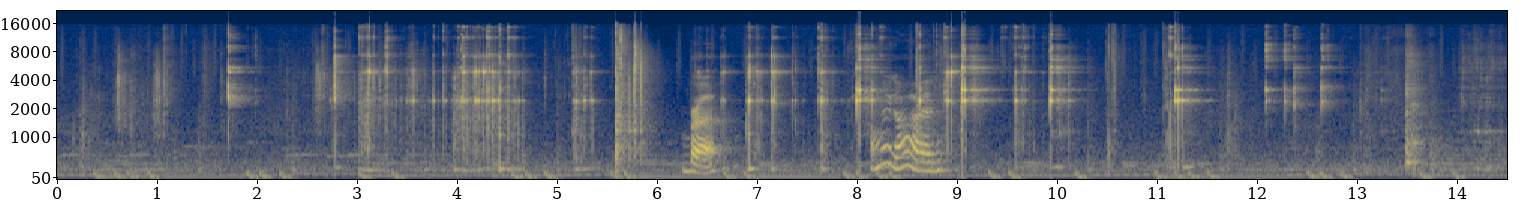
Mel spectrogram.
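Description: Ice cubes clink and rattle into a plastic cup.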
